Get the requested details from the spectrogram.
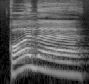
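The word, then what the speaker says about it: قَلَى: Вама, кала, каф твердый, ля мягкий звук, но при остановке у нас аннулируется огласовка ляма, но удлинение остается.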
